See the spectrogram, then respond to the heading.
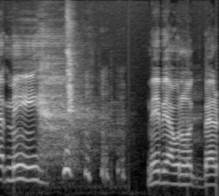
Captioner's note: chuckling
